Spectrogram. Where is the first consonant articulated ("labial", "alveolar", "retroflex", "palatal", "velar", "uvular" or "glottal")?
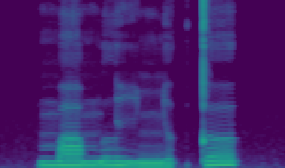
labial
